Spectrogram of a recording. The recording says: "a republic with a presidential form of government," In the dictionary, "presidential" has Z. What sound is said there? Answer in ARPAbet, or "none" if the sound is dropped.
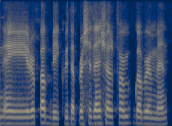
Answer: S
